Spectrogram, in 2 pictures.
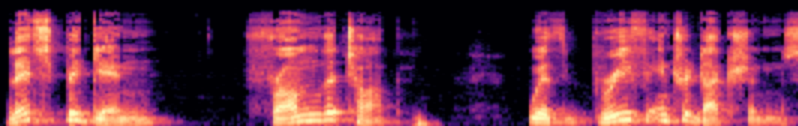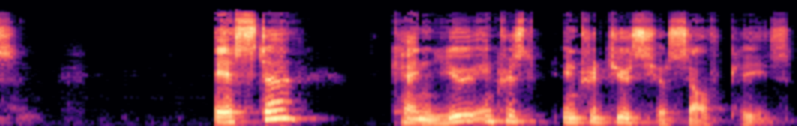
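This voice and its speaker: A male host speaks slowly and deliberately, his pitch rising and falling in a lively way. His voice carries a slight huskiness as he welcomes guests to an online meeting. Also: breathy edge. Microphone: video call.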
